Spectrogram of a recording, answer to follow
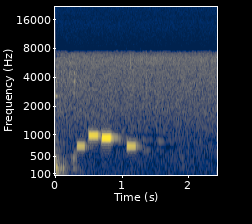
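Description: A short electronic alert chime: four clean beeping notes over about a second, rising and then falling in pitch.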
